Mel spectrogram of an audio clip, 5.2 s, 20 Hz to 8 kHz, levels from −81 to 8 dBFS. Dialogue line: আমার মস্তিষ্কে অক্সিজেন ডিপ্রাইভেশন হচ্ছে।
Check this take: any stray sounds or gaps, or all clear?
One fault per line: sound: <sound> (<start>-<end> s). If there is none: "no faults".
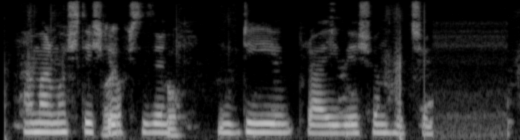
no faults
